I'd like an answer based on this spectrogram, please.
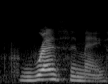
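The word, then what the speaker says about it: résumé: c b okay capital letters we say resume resume so pay attention here to the pronunciation because i hear this word machacada right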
